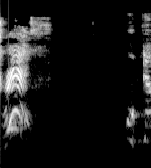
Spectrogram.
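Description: A talking reading pen's tip clicks sharply against a book page, and the pen's small speaker at once plays a short spoken clip. Near the end a second tap sets it speaking again.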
